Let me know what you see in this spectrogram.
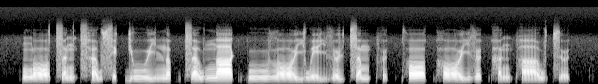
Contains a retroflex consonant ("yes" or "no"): no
